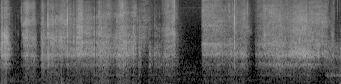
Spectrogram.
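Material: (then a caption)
Crepe paper. Long decorated nails scratch along the ridges of a medium-sized round decorative jack-o'-lantern covered in crinkled orange crepe paper with black paper face cut-outs. The result is a steady, bright, papery scratching rustle with brief dips between strokes and a near-silent pause just before the scratching resumes.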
